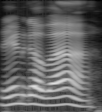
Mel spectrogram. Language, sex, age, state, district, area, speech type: Tamil, female, 60+, Tamil Nadu, Coimbatore, rural, spontaneous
